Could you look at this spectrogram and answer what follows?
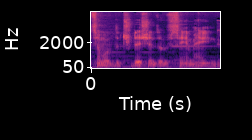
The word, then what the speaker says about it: Samhain: So without further ado, the tradition of Halloween originated with the ancient Celtic festival of, it's spelled Samhain, like S-A-M-H-A-I-N, but it's actually pronounced several different ways, and I think the American pronunciation is Swain.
